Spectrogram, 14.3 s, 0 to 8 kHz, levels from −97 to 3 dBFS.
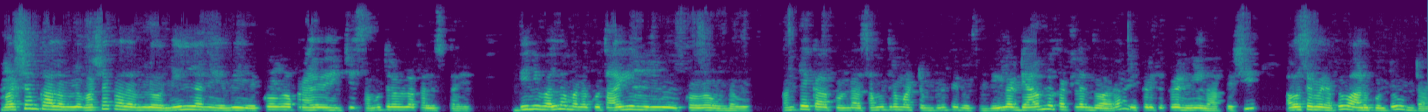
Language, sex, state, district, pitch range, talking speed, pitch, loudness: Telugu, male, Telangana, Karimnagar, 165-200 Hz, 145 wpm, 185 Hz, -16 LUFS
